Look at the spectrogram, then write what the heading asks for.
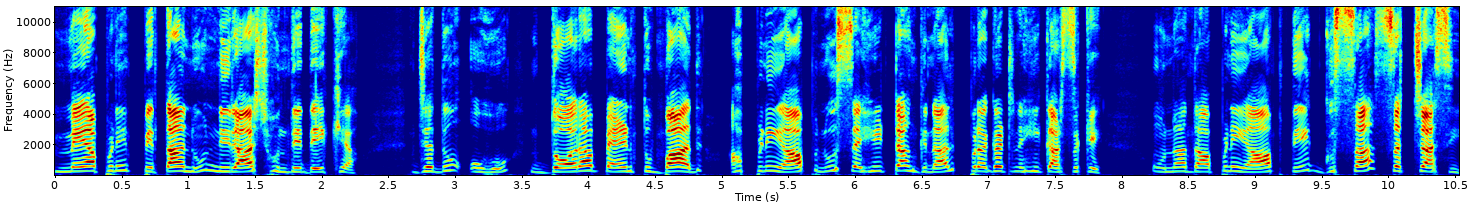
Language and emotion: Punjabi, angry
